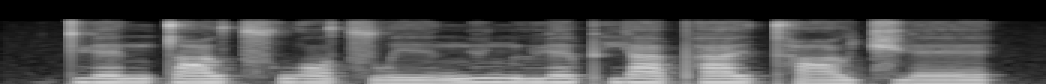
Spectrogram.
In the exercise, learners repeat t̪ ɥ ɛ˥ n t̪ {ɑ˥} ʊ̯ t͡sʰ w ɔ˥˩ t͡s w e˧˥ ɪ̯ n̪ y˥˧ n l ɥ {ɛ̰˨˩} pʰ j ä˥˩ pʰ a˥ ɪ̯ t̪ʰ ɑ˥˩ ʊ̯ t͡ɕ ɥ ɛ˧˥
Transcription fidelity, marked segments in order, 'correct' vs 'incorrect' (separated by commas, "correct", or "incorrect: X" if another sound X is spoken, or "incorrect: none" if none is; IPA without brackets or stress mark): correct, incorrect: ɛ˥˧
